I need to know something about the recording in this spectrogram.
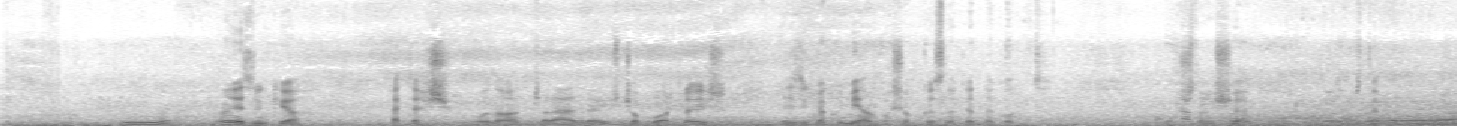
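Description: A young man talks calmly close to a microphone, outdoors.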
